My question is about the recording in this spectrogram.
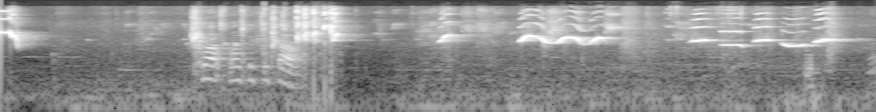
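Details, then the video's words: Javan myna (jalak kebo) in konslet gacor style giving scratchy chatter, then looping, warbling whistles and a short run of repeated whistled notes, separated by brief pauses. "Burung Jalak kebo konslet gacor"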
